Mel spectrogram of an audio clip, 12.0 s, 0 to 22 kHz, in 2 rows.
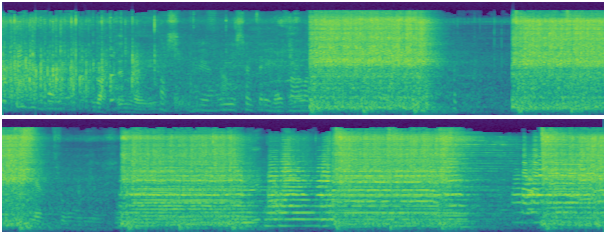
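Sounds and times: snare drum rolls: 3.0s - 6.5s, 9.3s - 10.7s, 11.3s - 12.0s
brass chord: 7.2s - 12.0s.

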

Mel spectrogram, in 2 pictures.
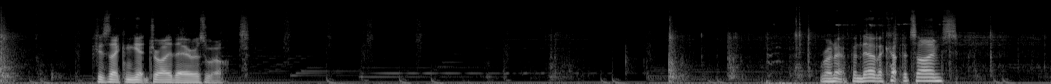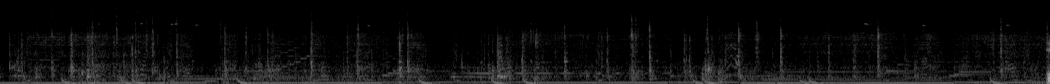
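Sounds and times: quiet background music: 0.0s - 21.0s
window regulator clicks and rattles: 6.6s - 21.0s.

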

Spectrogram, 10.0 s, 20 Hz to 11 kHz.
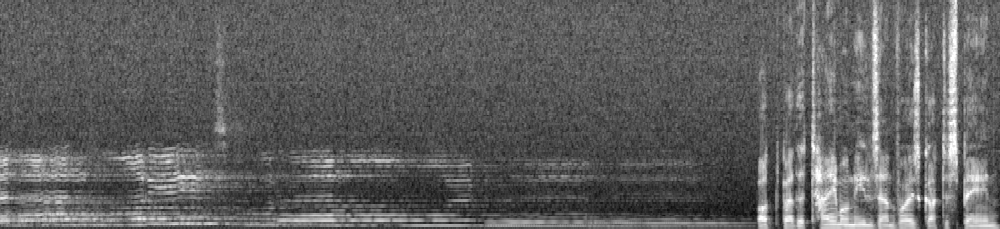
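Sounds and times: slow sung chant: 0.0s - 8.6s.

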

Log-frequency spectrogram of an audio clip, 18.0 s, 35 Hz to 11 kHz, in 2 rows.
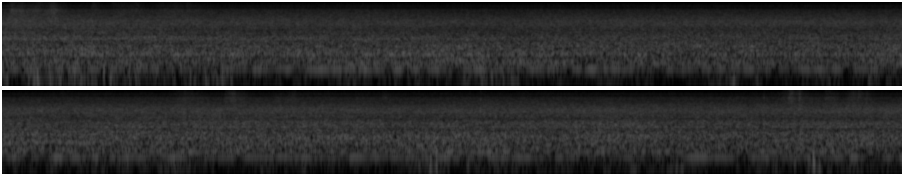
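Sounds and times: steady hiss: 0.0s - 18.0s.

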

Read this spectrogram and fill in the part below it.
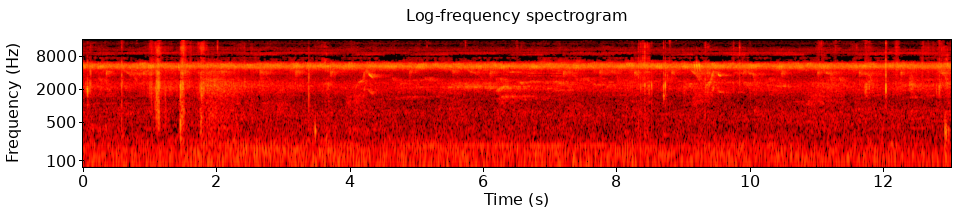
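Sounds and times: high-pitched insect chorus: 0.0s - 13.0s.

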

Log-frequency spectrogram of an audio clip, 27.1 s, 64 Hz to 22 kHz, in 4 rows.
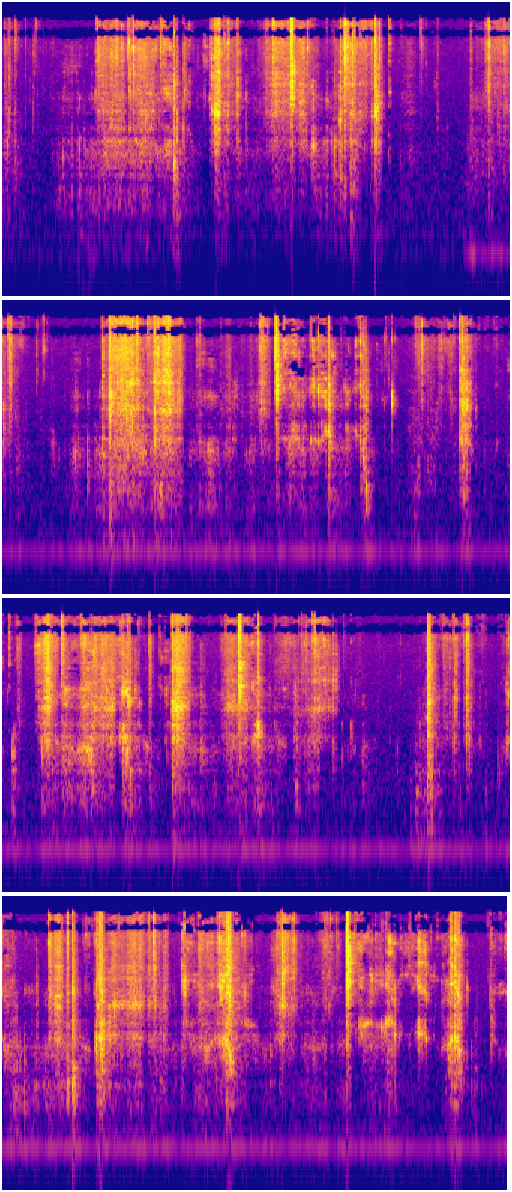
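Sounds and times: ice being chewed: 0.0s - 27.0s
plastic spoon scraping shaved ice: 0.8s - 5.6s, 6.2s - 18.4s, 19.2s - 27.0s.

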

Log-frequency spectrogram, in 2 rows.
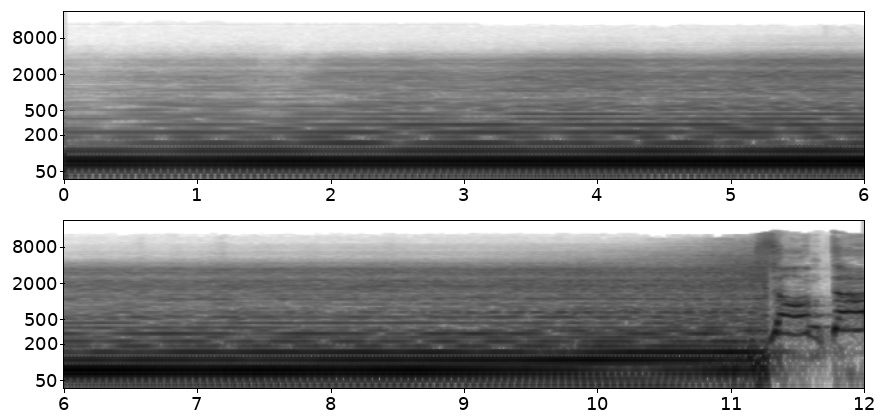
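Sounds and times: distorted electric guitar droning chord: 0.0s - 11.3s.

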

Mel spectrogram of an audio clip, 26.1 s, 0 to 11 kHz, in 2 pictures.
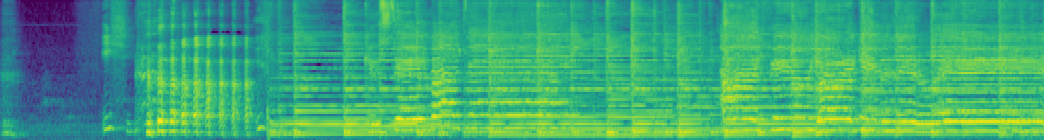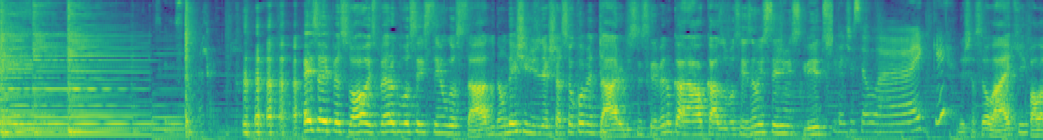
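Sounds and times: strummed acoustic guitar: 3.4s - 18.2s
man and girl singing: 4.5s - 7.4s, 9.0s - 13.8s.

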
